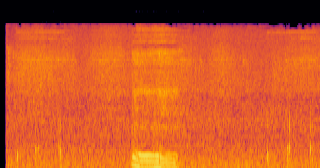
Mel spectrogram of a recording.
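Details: Sleep experiment with a smart snore pillow: one loud, rough, buzzing breath of about a second, with faint breathing around it, against steady room noise; a snore.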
